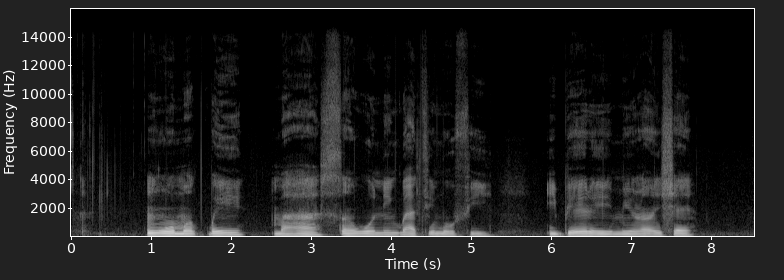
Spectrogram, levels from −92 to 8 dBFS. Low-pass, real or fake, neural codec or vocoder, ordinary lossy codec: 14.4 kHz; real; none; none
